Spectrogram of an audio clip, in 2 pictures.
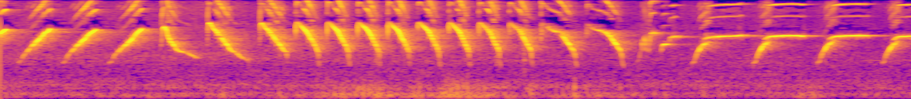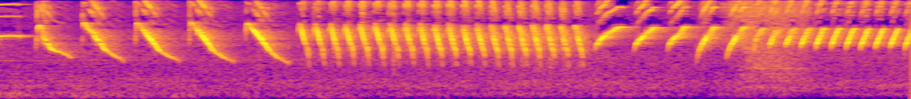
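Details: Rolling canary song made of quick descending whistled sweeps in steady succession, a stretch of paired notes, then a very fast fine trill near the end; a little low background noise.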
